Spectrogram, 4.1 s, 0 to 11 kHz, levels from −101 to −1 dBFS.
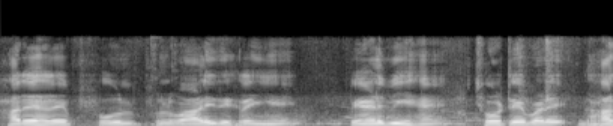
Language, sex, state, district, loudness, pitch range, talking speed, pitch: Hindi, male, Uttar Pradesh, Budaun, -18 LUFS, 120-140 Hz, 190 wpm, 130 Hz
